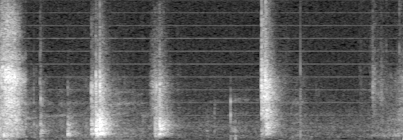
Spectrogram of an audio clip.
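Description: Sealed trading-card packs being flipped over and handled on a tabletop: about four brief rustling swishes, roughly a second apart.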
